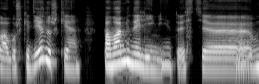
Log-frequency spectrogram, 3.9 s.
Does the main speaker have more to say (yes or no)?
yes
